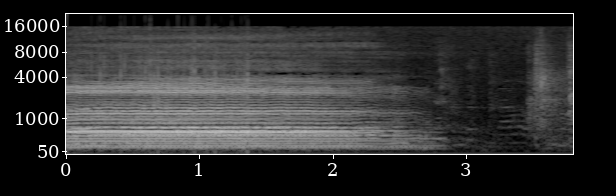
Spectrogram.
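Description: A group of men sing a long held chord together through microphones, then fade out.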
